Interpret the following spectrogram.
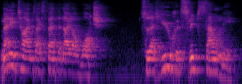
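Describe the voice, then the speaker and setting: A proud, wounded warrior king , acted by a man, addresses his troops in a theatrical monologue. He speaks slowly and declaims with weighty pauses. The voice sits back from the microphone in a strongly reverberant room. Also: mid-range voice, expressive, lightly acted. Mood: impassioned, challenging. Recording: roomy echo, distant mic.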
